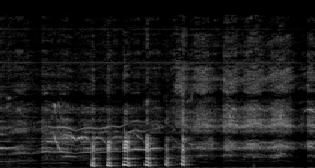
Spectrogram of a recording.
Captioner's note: laughing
